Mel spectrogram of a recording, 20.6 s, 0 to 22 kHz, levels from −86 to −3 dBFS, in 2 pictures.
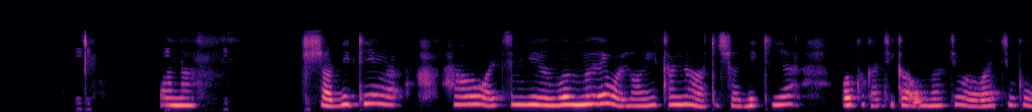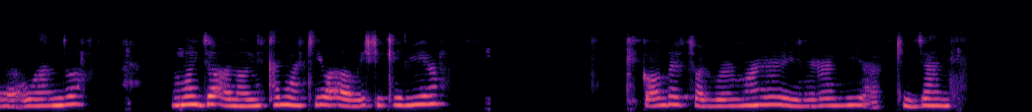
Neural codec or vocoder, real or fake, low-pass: codec, 24 kHz, 0.9 kbps, WavTokenizer, medium music audio release; fake; 7.2 kHz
